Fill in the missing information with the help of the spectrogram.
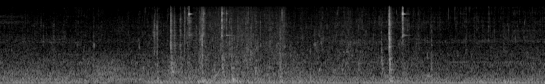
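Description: Small fishing boat at sea: a steady low rumble of the boat's motor, with a few sharp clicks and knocks, two of them close together about four seconds in.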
